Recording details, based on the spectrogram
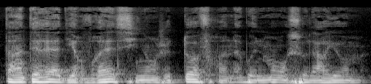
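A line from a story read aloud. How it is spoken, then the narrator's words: Menacing declaration. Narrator (French): déclara Édouard d'un ton menaçant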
